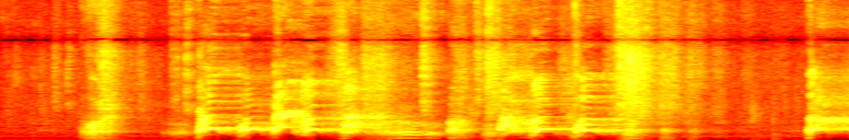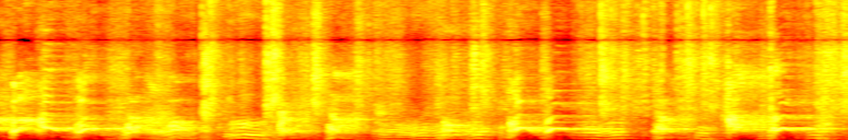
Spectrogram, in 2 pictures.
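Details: Shih Tzu barking nonstop, quick high yips and bow-wows tumbling together with whining overtones, growing steadily louder and more insistent after a brief opening bark.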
